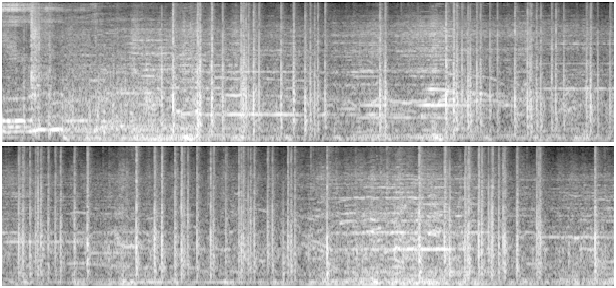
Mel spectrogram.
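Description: A fireworks display: many rapid bangs and crackles of shells bursting overhead, packed closely together throughout, with music playing underneath.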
